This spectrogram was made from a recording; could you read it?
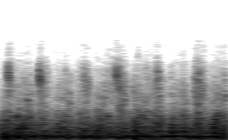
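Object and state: Nothing is struck.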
